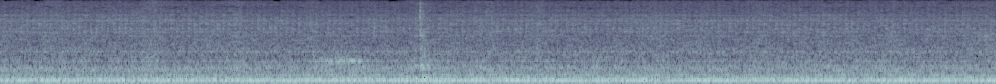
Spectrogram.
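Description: A car engine idling with a steady low hum, and a faint click about two seconds in.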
